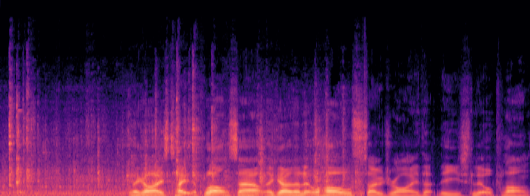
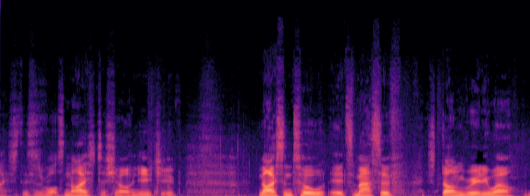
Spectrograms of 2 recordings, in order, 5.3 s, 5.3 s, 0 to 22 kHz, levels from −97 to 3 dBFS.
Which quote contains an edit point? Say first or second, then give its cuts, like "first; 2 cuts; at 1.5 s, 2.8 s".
first; 1 cut; at 3.6 s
